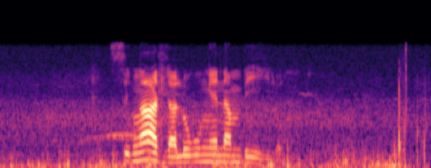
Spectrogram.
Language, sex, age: Swati, male, 22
